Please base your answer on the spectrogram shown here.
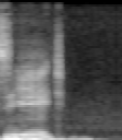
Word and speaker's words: Chiarain: I think that's how you pronounce it, C-H-I-A-R-A-I-N. Chiarain, I think so.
